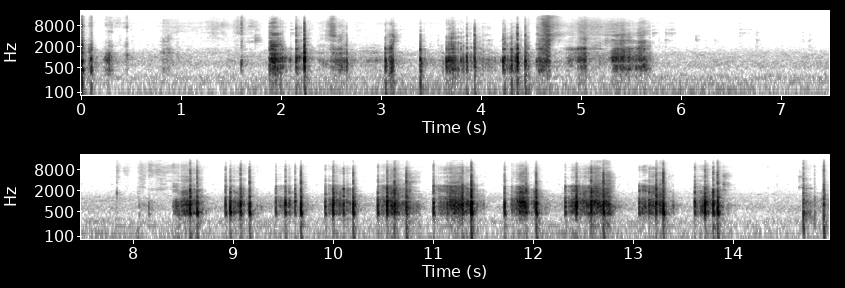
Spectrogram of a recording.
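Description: Fingernails tap and scratch the sides of a small, hollow, rectangular brown kraft cardboard box held in the hands close to a mini mic. It makes quick dry, papery taps and scratchy bursts centred in the mids with a bright edge. The bursts come in two busy runs separated by a near-silent pause of about two seconds.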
